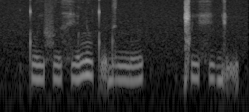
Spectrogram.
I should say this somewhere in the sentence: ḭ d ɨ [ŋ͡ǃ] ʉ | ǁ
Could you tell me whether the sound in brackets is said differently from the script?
yes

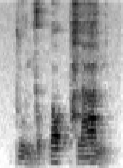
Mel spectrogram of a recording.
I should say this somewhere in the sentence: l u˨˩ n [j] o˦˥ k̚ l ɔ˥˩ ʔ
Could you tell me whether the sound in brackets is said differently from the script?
no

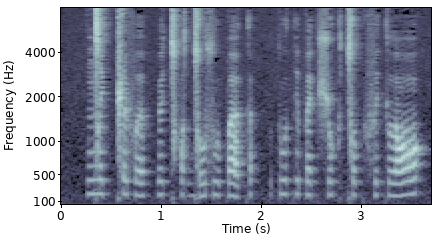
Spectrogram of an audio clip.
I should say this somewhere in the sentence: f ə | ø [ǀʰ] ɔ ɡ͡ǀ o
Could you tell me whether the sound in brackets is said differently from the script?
no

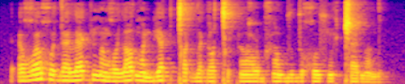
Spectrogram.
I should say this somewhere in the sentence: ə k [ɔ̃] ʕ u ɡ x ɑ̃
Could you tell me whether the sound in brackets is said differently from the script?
yes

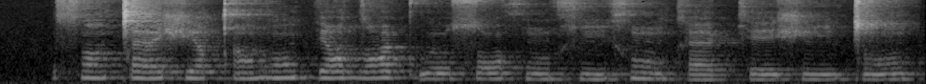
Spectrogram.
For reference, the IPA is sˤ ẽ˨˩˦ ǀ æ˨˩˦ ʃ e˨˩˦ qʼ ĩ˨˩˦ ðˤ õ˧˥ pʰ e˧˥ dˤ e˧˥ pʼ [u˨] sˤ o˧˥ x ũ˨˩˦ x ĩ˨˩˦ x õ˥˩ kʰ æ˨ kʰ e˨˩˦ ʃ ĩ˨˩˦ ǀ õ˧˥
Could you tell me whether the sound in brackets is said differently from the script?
no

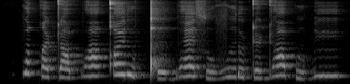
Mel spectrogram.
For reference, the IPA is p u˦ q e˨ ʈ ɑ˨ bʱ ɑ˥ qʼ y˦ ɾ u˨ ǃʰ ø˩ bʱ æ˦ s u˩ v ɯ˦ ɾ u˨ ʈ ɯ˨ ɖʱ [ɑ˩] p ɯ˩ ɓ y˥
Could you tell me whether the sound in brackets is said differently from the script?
yes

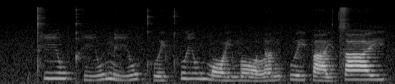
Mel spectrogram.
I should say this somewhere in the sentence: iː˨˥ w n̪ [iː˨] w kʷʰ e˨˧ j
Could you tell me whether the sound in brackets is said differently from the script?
yes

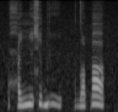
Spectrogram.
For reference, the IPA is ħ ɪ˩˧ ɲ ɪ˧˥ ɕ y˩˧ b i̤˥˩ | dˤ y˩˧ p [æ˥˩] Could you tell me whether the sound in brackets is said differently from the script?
yes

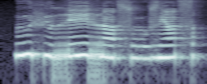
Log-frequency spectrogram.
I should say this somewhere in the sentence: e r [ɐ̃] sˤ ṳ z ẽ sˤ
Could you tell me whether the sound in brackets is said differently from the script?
yes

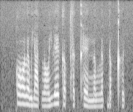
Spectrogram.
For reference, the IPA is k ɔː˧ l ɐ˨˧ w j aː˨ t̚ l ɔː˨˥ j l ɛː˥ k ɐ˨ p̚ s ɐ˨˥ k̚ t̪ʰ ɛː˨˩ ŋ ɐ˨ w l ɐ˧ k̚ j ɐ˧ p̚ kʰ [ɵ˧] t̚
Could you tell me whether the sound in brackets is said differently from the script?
yes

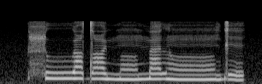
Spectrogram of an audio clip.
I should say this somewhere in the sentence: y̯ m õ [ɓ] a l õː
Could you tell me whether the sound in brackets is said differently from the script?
yes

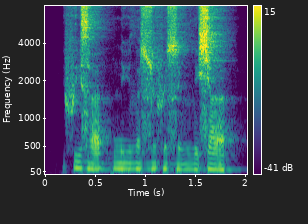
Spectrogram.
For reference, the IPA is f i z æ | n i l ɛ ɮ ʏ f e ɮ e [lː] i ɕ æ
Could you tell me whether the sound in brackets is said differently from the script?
no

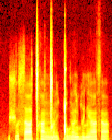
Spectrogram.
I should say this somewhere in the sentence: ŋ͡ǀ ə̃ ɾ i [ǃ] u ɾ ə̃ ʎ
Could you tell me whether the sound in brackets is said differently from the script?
no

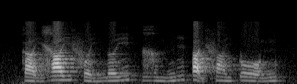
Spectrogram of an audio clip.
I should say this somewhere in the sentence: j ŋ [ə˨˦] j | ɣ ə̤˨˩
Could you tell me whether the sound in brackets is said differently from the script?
no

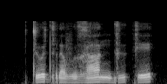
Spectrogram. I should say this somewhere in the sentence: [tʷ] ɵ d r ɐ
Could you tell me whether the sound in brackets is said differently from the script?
yes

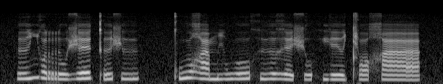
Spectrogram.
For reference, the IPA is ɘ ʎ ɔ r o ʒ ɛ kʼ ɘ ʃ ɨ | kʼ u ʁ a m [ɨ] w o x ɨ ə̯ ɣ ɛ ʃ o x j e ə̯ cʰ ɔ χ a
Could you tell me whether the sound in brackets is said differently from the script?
yes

